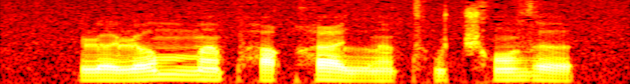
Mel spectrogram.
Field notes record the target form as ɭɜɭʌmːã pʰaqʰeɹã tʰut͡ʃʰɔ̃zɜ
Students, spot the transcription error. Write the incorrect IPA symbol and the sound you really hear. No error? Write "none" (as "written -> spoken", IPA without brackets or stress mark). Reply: ɹ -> lː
